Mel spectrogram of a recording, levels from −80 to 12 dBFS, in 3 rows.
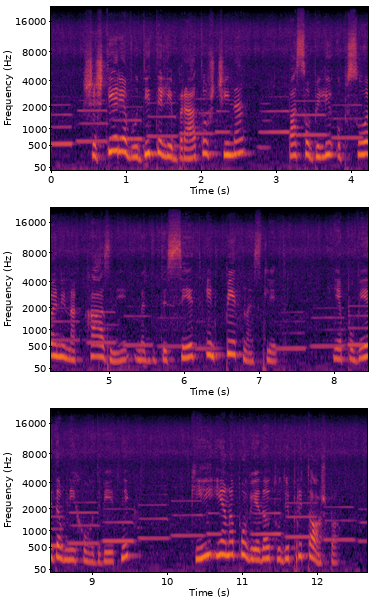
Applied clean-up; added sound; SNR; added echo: none; Bathtub (filling or washing) + Wind instrument, woodwind instrument; 12 dB; none.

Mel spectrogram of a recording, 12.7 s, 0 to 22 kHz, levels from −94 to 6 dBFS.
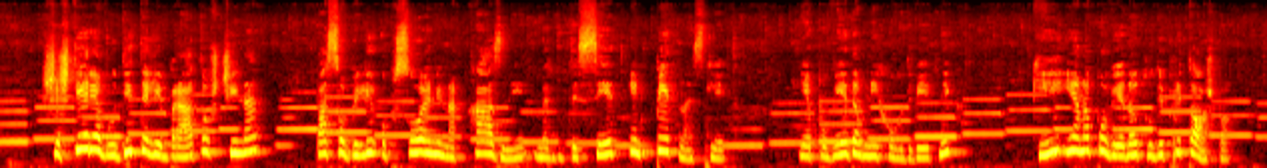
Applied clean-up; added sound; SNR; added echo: classical method log-MMSE.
